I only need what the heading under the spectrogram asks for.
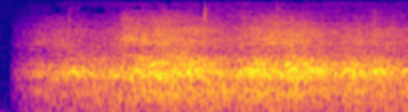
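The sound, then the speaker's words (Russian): Many crows cawing together around a snowy forest clearing, harsh overlapping calls blending into a loud, continuous chorus with no gaps and no voices. “Раздавались довольные крики ворон, рассевшихся вокруг поляны черным кольцом.”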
